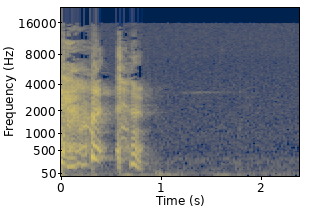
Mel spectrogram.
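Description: A man coughing twice in quick succession, the first cough starting sharply.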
